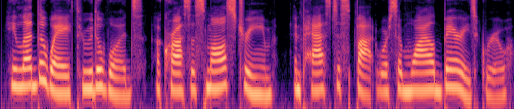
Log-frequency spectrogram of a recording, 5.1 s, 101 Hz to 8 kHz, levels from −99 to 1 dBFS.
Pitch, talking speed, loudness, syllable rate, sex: 215 Hz, 235 wpm, -17 LUFS, 4.9 syllables/s, female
